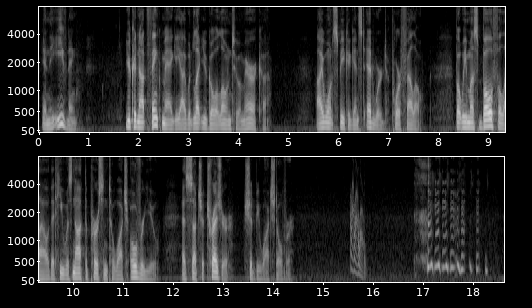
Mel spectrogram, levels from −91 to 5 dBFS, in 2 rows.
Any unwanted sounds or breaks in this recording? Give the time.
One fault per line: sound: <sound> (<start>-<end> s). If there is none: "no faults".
sound: chirp (15.6-15.9 s)
sound: laugh (16.8-18.3 s)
